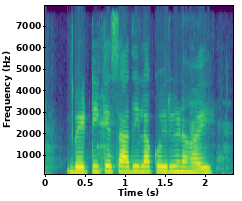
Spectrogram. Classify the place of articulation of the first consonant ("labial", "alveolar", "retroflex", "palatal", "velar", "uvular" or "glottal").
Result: labial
